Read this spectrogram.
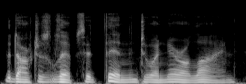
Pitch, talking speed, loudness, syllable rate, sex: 110 Hz, 220 wpm, -18 LUFS, 5.7 syllables/s, male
